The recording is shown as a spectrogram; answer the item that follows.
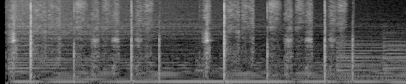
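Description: Chalk tapping and scratching on a blackboard: a string of sharp, irregular taps that stops shortly before the end, over background music with held notes.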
